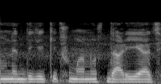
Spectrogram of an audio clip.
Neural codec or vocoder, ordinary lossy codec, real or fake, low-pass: none; none; real; 7.2 kHz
